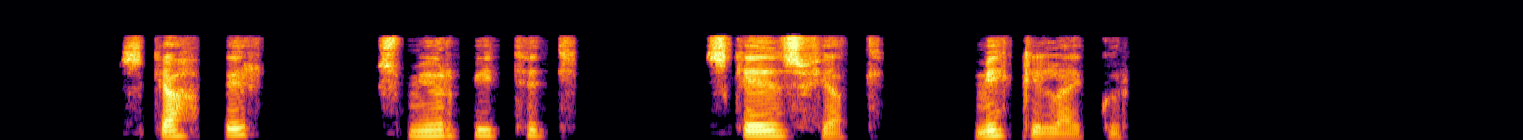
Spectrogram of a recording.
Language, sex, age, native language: Icelandic, male, 50-59, Icelandic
